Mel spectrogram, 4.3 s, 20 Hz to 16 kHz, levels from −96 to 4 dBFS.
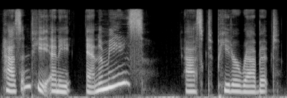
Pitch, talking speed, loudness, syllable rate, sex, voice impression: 245 Hz, 95 wpm, -18 LUFS, 4.8 syllables/s, female, feminine, adult-like, slightly soft, slightly calm, friendly, slightly elegant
